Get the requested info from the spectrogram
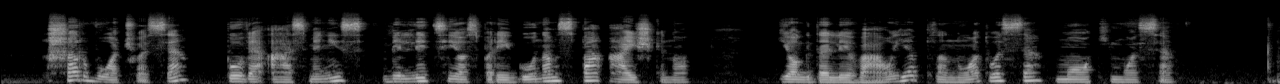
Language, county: Lithuanian, Vilnius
